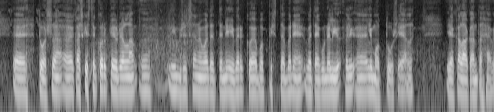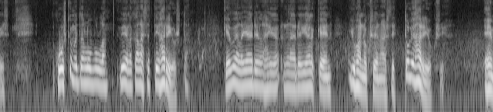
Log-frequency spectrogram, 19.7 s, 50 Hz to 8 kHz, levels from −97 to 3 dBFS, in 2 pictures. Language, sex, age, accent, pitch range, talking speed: Finnish, male, 60-79, native, 115-135 Hz, 95 wpm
